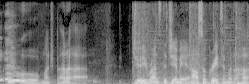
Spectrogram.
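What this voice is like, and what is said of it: Usual voice. Nothing is said of it.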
